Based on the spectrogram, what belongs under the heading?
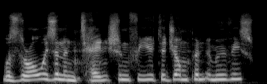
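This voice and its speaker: A man's voice: high-pitched, fairly even intonation, fast talker, dry recording, studio quality. A man hosting a podcast interview, teasing his guest in a jokey way. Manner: jokey, laughs often. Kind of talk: casual interview chat.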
